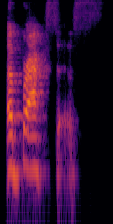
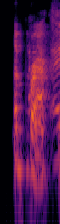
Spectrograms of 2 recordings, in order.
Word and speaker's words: Abraxas: Abraxas. – Okay. I wasn't far off. – Abraxas. – I said something along that in my head. – Yeah. – I think I might have. – And Abraxas is like Abraxas, his, because he's a bait beast, his spikes have been sawed off.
